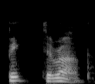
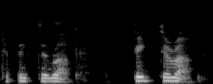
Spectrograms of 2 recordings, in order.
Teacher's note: Los phrasal verbs tienen una pronunciación muy divertida porque picked her up, cuando va un objeto al medio, picked her up, al final, la preposición final, que es en este caso up, sube de sonido, sube de entonación.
